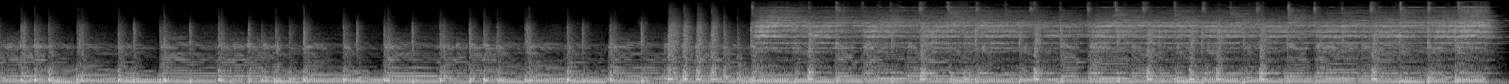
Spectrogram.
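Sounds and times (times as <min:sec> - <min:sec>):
guitar playing: 0:00.0 - 0:14.7
drum kit: 0:00.0 - 0:15.0
cymbals: 0:07.5 - 0:15.0.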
